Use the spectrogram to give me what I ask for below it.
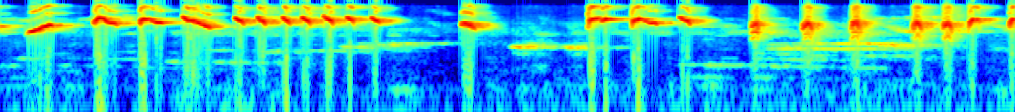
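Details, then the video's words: Common iora song: rapid, rolling series of high chirps repeated in quick succession, a brief pause with a soft lower whistle, then more bursts of sharp, buzzy high notes. "Kicau burung konin jeda natural untuk pancingan"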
